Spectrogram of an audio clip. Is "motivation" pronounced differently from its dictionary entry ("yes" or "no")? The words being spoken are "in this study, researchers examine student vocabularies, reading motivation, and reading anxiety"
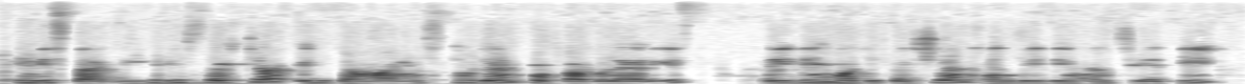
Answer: yes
